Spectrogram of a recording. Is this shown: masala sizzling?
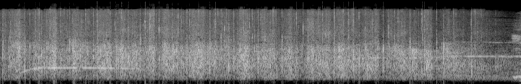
no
